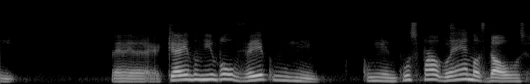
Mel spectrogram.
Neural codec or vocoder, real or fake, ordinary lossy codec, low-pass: codec, 16 kHz, 0.5 kbps, FreqCodec, larger model; fake; none; 7.2 kHz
